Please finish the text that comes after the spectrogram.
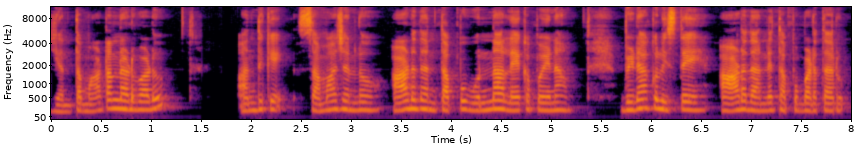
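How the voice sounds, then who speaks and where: A woman narrating a moral story in an even, measured storytelling voice. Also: on the low side.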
